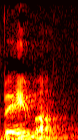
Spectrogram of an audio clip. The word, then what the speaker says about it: Bema: B-E-M-A. Some people choose to pronounce it Bema. I choose to pronounce it Bema. There's liberty in the pronunciation, dear friends.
